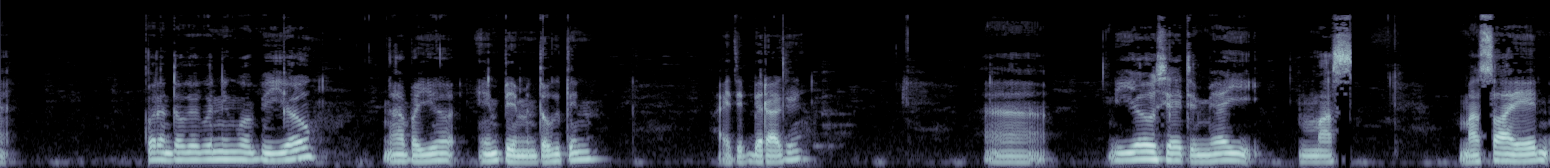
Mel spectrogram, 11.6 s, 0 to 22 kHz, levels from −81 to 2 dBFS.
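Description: At 0.77 s there's a CD skip: a brief tick and a dropout of roughly ten milliseconds, after which the speech picks up from a different point, as if the laser got knocked onto another turn of the disc's spiral and the player muted while it found its place again. The same thing happens at 10.13 s, with an even shorter mute of just a few milliseconds before the audio resumes somewhere else.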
